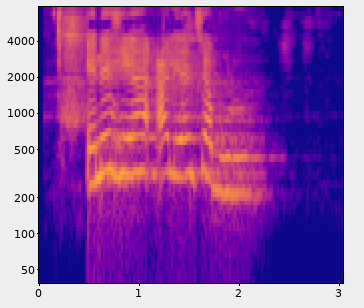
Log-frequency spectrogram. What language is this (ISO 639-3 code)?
rof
